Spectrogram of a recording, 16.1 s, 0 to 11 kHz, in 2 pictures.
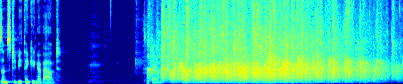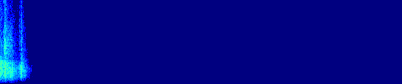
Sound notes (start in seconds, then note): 2.7 applause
